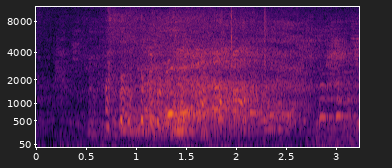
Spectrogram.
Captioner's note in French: rires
